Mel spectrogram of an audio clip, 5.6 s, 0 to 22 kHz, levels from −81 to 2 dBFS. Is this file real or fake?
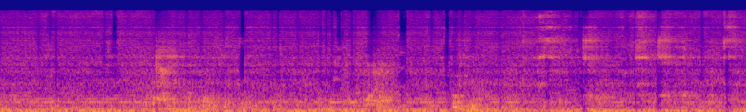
fake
